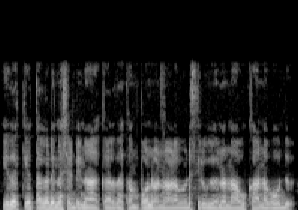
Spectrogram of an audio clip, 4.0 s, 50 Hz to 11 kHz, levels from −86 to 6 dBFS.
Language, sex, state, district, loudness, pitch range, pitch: Kannada, male, Karnataka, Koppal, -17 LUFS, 105-115 Hz, 105 Hz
